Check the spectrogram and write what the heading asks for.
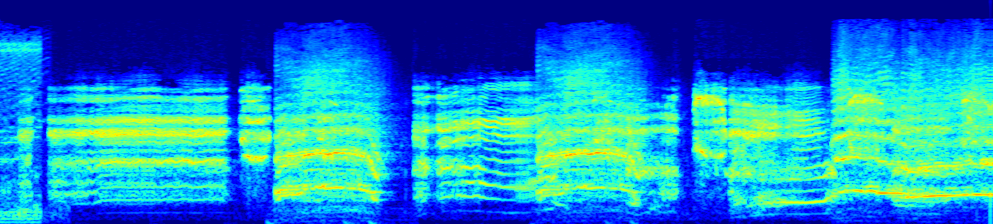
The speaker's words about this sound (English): We now present the presidential debate, interpreted and performed by an elephant and a donkey.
